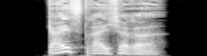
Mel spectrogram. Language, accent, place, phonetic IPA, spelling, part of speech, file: German, Germany, Berlin, [ˈɡaɪ̯stˌʁaɪ̯çəʁə], geistreichere, adjective, De-geistreichere.ogg
- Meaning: inflection of geistreich: 1. strong/mixed nominative/accusative feminine singular comparative degree 2. strong nominative/accusative plural comparative degree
